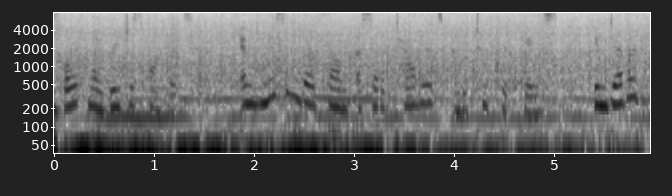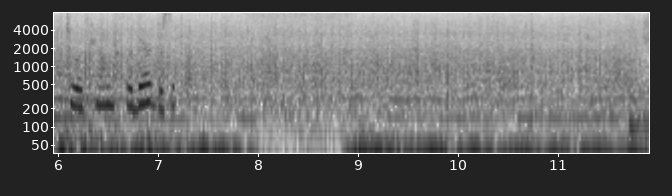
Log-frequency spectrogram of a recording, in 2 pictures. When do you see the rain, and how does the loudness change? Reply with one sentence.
The rain can be heard from 0.0 to 11.8 s, at a steady volume.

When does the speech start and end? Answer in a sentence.
The speech can be heard from 0.0 to 7.2 s.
